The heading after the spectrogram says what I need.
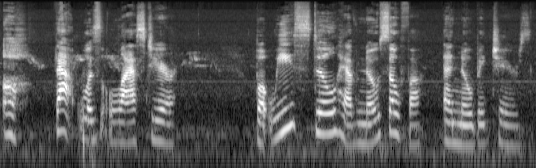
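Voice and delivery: gentle storybook read-aloud; picture book reading voice; reading to children. Acted. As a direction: read it like story time for kids.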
